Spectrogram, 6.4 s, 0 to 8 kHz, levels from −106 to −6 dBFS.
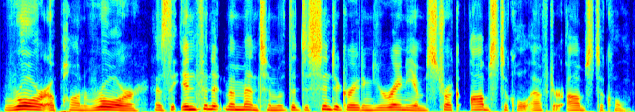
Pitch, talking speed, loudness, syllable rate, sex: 175 Hz, 140 wpm, -19 LUFS, 5.4 syllables/s, female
